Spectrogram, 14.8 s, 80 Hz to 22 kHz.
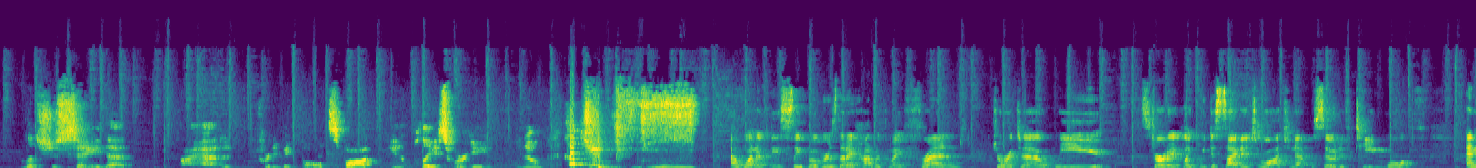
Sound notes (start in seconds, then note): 5.6 sneezes; 6.1 buzzes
